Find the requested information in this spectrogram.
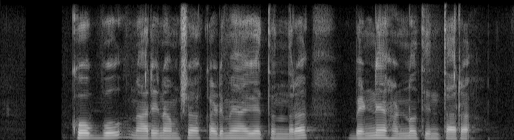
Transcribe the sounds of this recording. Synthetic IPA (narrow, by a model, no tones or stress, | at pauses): koːbːunaːɾinaːmʃɐkɐɽimejaːɡeːt̪ɐnd̪ɐɾɐ | beɳːeɦɐɳːut̪int̪aːɾɐ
